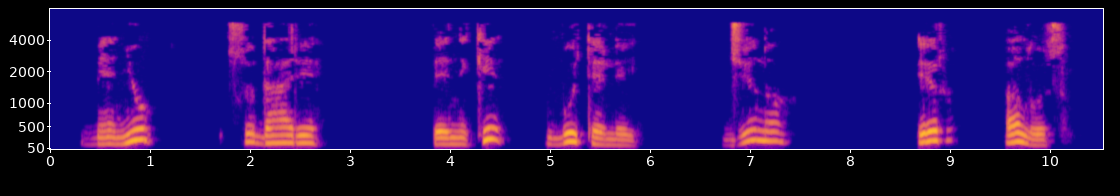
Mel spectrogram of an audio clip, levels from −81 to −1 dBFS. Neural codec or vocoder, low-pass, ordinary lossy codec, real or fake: none; 7.2 kHz; MP3, 24 kbps; real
